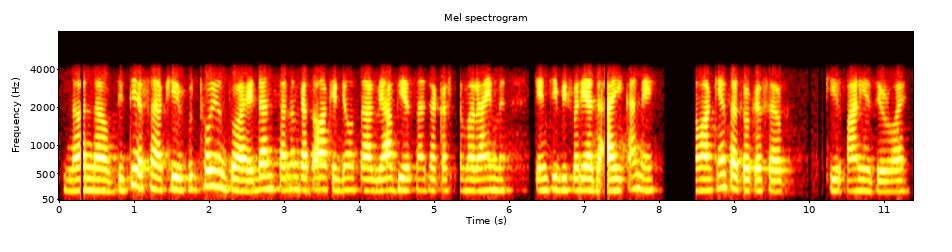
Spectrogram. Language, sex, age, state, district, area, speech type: Sindhi, female, 18-30, Gujarat, Junagadh, rural, conversation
